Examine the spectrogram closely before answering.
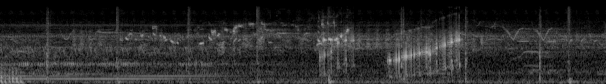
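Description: Playful electronic chirps and bleeps sound from a game.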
